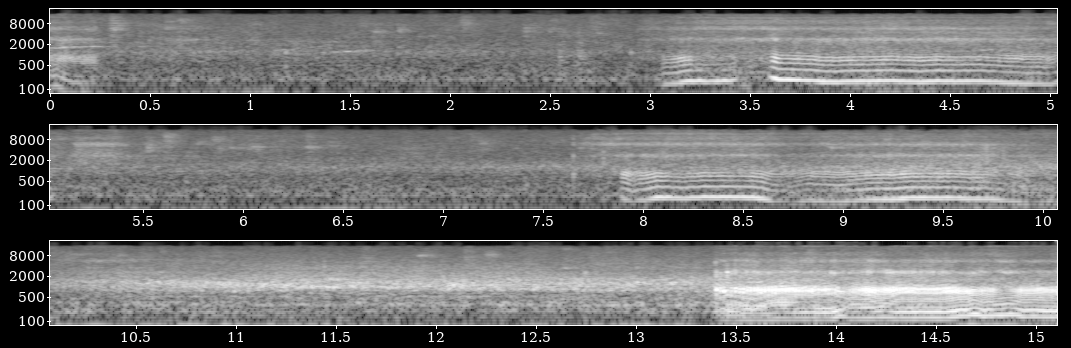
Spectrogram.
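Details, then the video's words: Ruby, a dog sleeping with open eyes, snores in long wavering, harmonic drones lasting about two seconds each, near four and nine seconds, then ends in a louder, buzzy rasping stretch. "Ruby schnarcht mit offenen Augen"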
